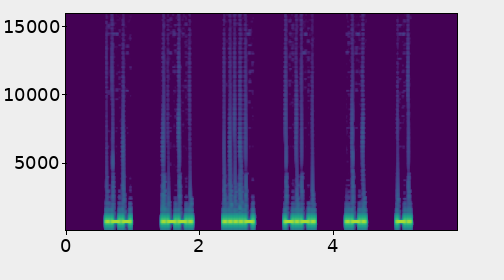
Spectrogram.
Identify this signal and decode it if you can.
Morse code, heard as a keyed tone, about 30 wpm, spaced as for 14 wpm, 700 Hz. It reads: WP4CRN
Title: USA Call Signs - 6 Characters - 4x Character Spacing - 30wpm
